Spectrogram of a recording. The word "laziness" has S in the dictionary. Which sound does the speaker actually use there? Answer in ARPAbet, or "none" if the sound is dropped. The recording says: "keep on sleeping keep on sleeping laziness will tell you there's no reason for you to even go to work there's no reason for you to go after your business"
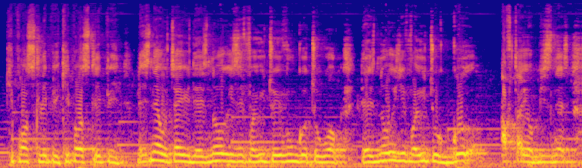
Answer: none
